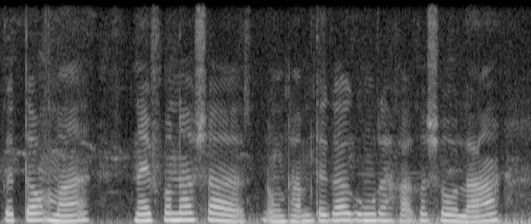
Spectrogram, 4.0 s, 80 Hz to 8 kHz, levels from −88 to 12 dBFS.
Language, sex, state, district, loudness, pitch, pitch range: Wancho, female, Arunachal Pradesh, Longding, -13 LUFS, 225 Hz, 205-240 Hz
